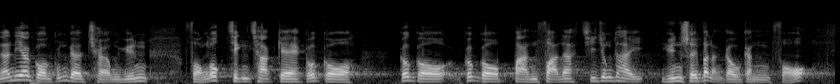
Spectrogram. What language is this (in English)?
Cantonese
